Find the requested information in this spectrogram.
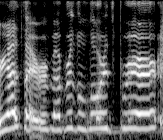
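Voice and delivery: high-pitched tearful retold answer; mock bawling. Penitent teen answering her confessor through tears, mock bawling. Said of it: "I'm through bawling eyes".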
